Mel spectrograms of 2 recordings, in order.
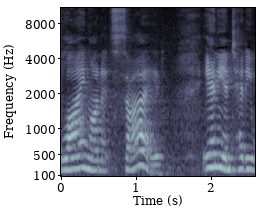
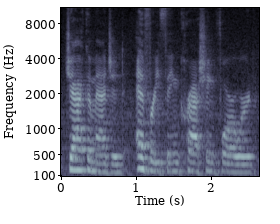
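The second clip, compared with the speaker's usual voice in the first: ordinary delivery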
